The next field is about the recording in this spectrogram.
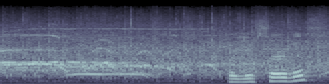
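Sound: audience hand clapping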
